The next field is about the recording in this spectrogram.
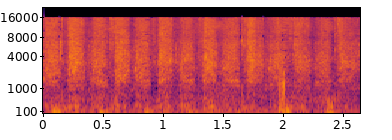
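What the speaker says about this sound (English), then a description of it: "This one I'm gonna have to use a Brillo pad, but it's coming off." A Brillo pad scrubs hard against a rusty chainsaw bar in quick back-and-forth strokes, a close, rhythmic abrasive rasping with no talk over it.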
